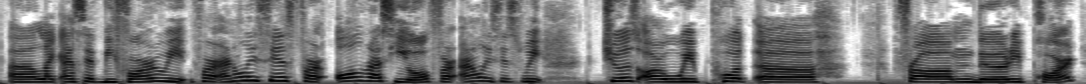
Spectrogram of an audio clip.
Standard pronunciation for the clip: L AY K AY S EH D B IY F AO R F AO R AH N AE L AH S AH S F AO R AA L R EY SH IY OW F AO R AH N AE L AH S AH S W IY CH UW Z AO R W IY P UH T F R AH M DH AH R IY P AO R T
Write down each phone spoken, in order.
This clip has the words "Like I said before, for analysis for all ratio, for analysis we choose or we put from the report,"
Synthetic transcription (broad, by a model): L AY K AY S EH D B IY F AO R F AO R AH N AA L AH S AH S F AO R AA L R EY S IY OW F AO R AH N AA L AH S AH S W IY CH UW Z AO R W IY P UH T F R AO M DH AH R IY P AO R T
